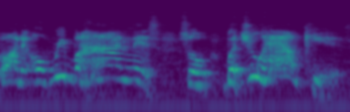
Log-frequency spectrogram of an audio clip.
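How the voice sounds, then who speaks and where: An animated man with an American accent talks at an extremely high pitch against noticeable background noise. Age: 40s. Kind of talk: casual chat.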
